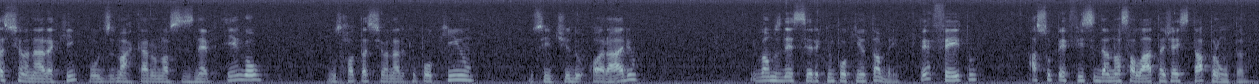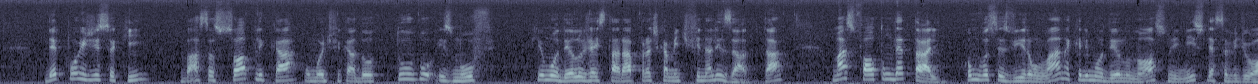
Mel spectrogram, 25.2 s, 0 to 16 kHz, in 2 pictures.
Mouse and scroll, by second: 1.3 click.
